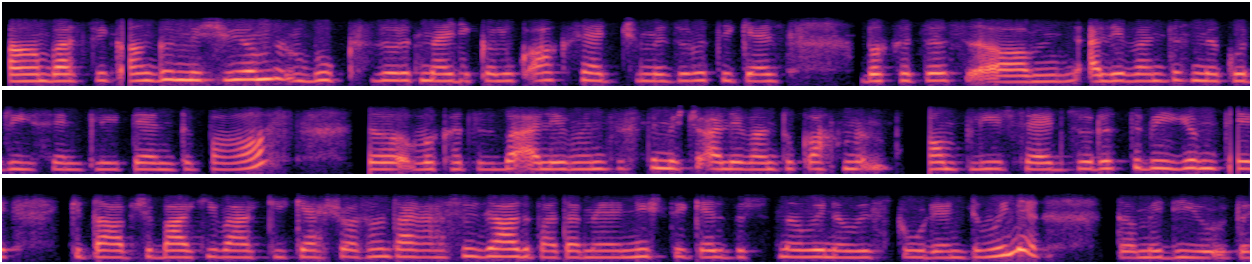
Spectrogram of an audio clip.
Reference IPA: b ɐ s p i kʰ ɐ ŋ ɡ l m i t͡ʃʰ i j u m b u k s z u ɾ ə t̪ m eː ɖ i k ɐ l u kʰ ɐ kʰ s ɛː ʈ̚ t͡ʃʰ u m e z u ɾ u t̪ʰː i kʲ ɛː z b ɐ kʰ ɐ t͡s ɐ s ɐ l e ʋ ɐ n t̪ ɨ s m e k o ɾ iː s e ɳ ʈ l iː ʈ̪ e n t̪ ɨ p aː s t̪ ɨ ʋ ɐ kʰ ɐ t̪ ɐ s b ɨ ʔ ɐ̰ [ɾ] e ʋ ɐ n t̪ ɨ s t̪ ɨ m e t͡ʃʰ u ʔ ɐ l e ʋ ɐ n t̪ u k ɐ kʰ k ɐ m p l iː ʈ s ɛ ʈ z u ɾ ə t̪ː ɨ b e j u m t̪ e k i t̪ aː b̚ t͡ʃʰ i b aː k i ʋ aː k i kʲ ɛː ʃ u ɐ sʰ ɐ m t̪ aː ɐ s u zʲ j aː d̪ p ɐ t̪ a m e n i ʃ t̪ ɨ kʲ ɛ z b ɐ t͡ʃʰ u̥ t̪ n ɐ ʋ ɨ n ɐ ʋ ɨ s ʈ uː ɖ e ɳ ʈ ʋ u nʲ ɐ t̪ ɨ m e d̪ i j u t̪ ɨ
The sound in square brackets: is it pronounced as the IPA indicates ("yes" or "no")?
no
